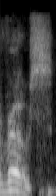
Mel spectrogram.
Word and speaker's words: Roos: name correctly sir roast Roose everybody says it one way or the other how do you say my family's roast roast good so I want to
